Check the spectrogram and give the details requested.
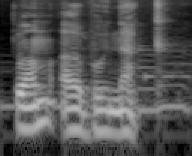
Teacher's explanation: but the S will drop and it'll just become tuam abunak, you ate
